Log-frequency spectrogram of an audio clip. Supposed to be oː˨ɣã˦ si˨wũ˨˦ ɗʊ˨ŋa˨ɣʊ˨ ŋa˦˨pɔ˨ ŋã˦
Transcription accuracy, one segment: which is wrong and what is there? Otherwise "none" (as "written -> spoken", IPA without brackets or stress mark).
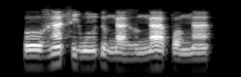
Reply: none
